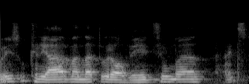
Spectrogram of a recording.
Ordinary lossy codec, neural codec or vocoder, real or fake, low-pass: none; codec, 16 kHz, 1.1 kbps, Voila-Tokenizer; fake; 7.2 kHz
